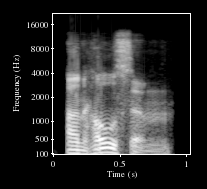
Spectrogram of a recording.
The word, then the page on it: unwholesome: British English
